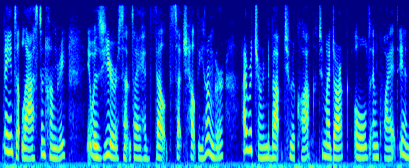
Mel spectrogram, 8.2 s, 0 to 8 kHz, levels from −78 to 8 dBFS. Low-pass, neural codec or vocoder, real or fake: 7.2 kHz; none; real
